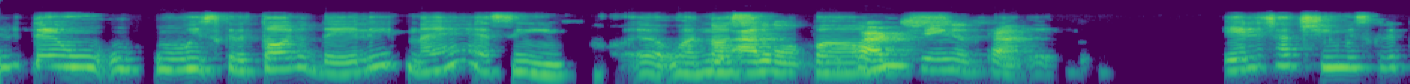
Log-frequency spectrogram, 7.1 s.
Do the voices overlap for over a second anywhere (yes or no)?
yes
